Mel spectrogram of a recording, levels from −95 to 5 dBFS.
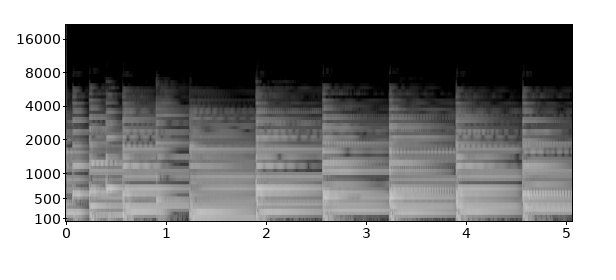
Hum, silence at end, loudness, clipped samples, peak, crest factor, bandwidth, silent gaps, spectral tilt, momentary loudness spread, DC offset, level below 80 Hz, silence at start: none; 0 s; -23 LUFS; under 0.1%; -6 dBFS; 18 dB; 6.2 kHz; none; -9 dB/octave; 4 LU; under 0.1%; -52 dBFS; 0 s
